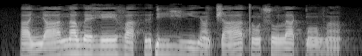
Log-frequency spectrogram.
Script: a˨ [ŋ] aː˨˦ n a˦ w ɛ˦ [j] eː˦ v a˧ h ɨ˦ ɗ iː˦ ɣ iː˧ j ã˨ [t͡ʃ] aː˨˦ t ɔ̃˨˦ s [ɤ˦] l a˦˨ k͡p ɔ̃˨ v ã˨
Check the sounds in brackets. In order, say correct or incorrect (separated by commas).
incorrect, incorrect, correct, incorrect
